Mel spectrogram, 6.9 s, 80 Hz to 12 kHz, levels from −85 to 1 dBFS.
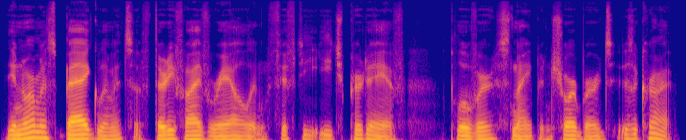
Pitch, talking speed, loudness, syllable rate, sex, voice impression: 100 Hz, 190 wpm, -18 LUFS, 5.0 syllables/s, male, masculine, adult-like, slightly soft, sincere, friendly, kind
